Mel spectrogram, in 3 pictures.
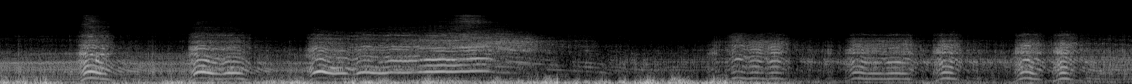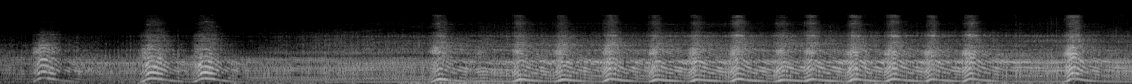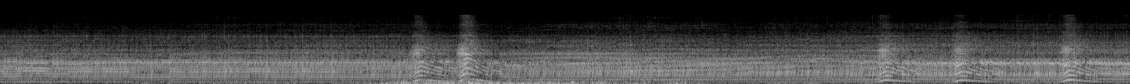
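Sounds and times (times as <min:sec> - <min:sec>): small engine revving and idling: 0:00.0 - 0:33.9.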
